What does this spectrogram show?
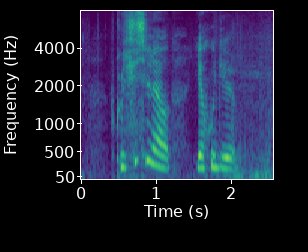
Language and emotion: Russian, neutral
